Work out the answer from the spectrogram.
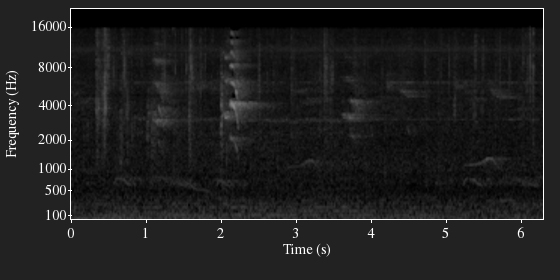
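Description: Birds chirping and calling in short notes, one sharper call about two seconds in, over a steady low rumble.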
